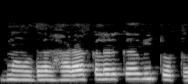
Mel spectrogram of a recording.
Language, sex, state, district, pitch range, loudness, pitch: Hindi, female, Bihar, Bhagalpur, 210-240 Hz, -15 LUFS, 215 Hz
